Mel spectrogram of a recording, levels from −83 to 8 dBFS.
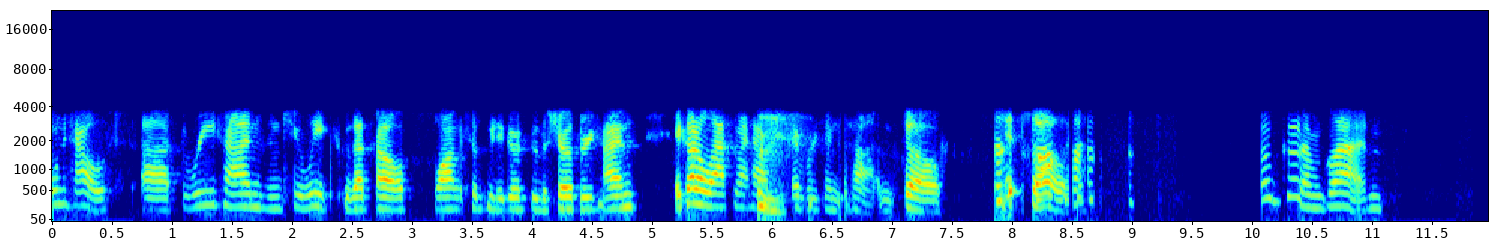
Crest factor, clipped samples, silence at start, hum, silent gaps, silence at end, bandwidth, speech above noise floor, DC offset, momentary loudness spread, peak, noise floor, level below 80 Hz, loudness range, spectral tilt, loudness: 22 dB; under 0.1%; 0 s; none; none; 0.9 s; 4 kHz; 50 dB; under 0.1%; 17 LU; -6 dBFS; -76 dBFS; -66 dBFS; 4 LU; -7 dB/octave; -26 LUFS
